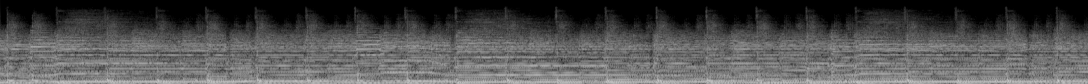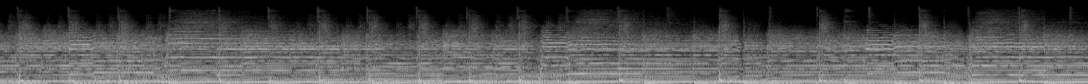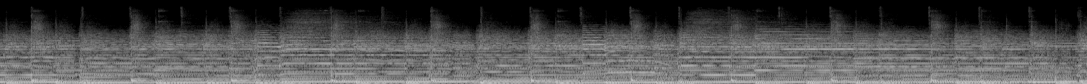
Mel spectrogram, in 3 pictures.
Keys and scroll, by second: 5.5-6.3 Escape, 9.2 b, 10.9 Escape, 11.3 ctrl+a, 11.8 ctrl+h, 13.1-13.5 typing, 17.5 Escape, 17.7 Escape.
